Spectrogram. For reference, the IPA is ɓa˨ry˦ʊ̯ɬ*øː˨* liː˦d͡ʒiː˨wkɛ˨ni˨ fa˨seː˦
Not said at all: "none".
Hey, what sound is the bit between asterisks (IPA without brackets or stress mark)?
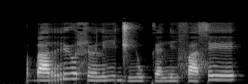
ø˨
